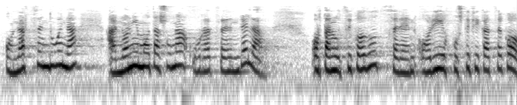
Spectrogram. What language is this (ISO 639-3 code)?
eus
